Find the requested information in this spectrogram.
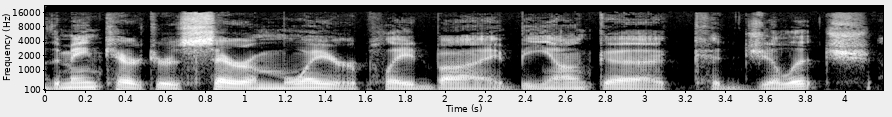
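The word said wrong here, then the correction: Kajlich: I'm hoping I pronounced that right. – Kylik. – Oh, it's pronounced Kylik? – It's Kylik.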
